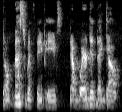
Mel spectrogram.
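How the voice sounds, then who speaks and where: A man's voice: lowish voice, fairly even intonation, normal speed, sharp tone. Man doing a school caretaker, irritable, impatient, threatening, demanding, storybook villain. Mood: irritated.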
